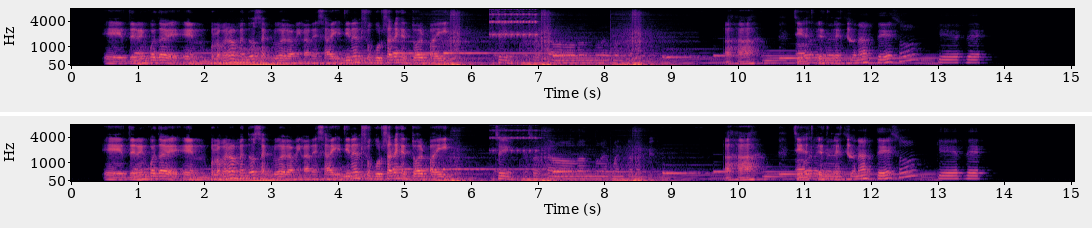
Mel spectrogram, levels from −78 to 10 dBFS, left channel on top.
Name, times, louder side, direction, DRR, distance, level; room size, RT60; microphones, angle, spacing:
voice 1, 0.5-5.8 9.8-10.4 10.9-11.8, right 3 dB, 25° right, 0.6 m, -21 dB
sound 1, 0.7-13.0, left 1 dB, 55° right, 4.8 m, -30 dB
sound 2, 1.0-9.3, left 3 dB, 55° left, 0.7 m, -25 dB
voice 2, 6.4-8.8 10.9-12.7 13.0-13.6, right 2 dB, 80° right, 1.1 m, -26 dB
17.0 x 6.6 x 3.1 m
head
